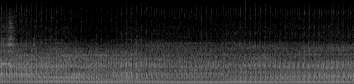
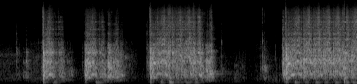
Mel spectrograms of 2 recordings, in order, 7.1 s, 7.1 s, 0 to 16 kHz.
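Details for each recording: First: Citroën 2CV AZLP6 flat-twin with new centrifugal clutch, cleaner residue still leaking: low putter that never settles, slightly uneven idle; owner attributes rough running to disconnected crankcase breather. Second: Citroën 2CV AZLP6 engine on test after centrifugal clutch install, wired direct without ignition key: several short bursts of old-style starter whirring, then it catches and runs loud and steady without exhaust; works perfectly.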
